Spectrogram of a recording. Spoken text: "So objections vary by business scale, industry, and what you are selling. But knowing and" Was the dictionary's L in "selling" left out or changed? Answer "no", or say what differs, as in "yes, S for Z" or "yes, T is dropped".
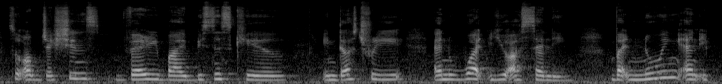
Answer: no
